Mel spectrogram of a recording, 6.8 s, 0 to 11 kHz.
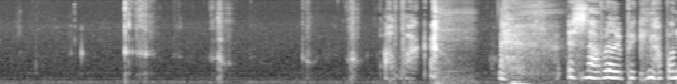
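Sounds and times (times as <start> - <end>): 
chewing a crunchy packaged snack: 0.2 - 4.1
speech: 5.8 - 6.7.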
